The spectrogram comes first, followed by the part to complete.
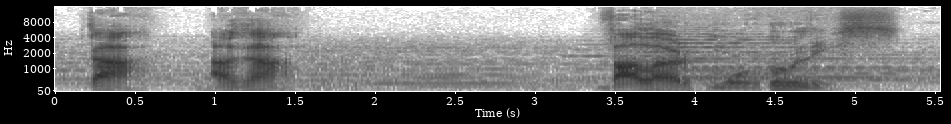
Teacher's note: gh is the same sound as KH but with some of your voice added in with the vibration at the back of your mouth ha ha Valar morghulis you'll only find the sound in loanwords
